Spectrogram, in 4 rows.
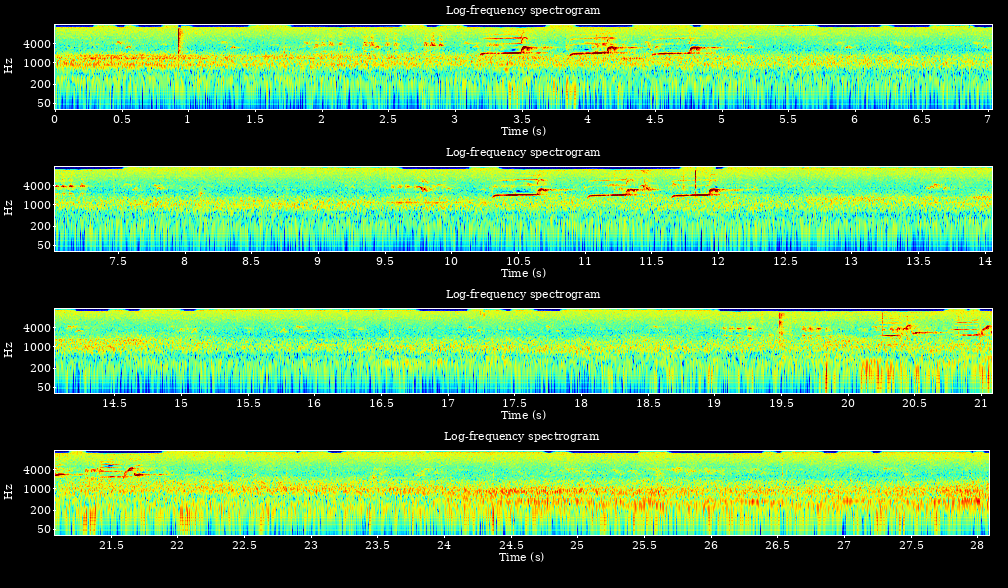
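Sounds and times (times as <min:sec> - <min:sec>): bird whistling: 0:03.2 - 0:05.0, 0:10.3 - 0:12.2.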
